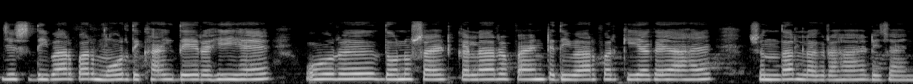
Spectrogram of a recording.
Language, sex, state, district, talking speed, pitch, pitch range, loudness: Hindi, female, Bihar, Purnia, 155 wpm, 230 Hz, 225-240 Hz, -18 LUFS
